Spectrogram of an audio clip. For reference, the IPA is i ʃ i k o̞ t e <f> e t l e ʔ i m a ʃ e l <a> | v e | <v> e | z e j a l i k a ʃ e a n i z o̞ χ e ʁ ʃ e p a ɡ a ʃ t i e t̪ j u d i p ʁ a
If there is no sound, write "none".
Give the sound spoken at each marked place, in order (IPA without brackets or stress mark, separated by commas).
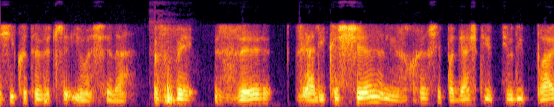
v, a, z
